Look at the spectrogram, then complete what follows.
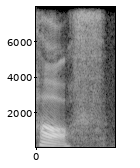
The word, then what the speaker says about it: half: And then the last one is again a silent letter here. Silent L. It's half. Not half, half. Try it. Half. Half. No, half. Oh, silent. Oh, Yeah, silent L.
